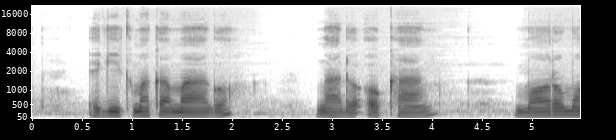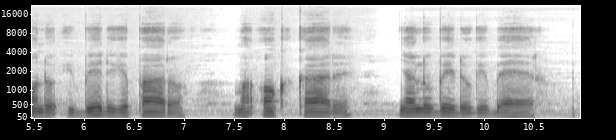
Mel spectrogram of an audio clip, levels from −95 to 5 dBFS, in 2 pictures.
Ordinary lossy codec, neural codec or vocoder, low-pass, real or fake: none; none; none; real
